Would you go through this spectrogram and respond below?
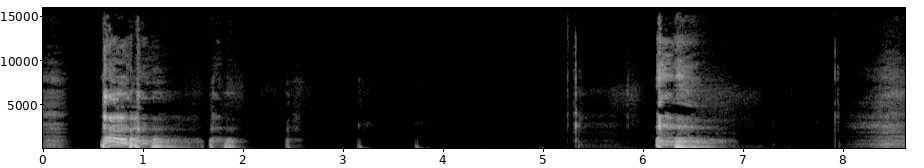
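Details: Two deep, throaty coughs with a few small clearing sounds between them; cough.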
